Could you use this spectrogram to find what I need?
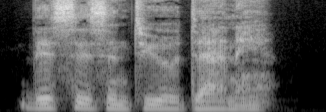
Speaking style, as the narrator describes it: Trace said quietly

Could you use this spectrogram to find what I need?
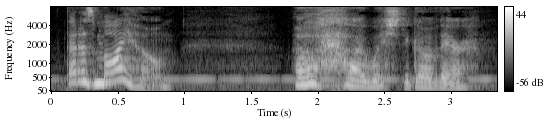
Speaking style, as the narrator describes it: Johannes returned breathlessly, trying to match the man's pace

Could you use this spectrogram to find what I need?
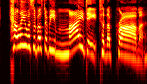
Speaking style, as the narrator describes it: Nora yelled

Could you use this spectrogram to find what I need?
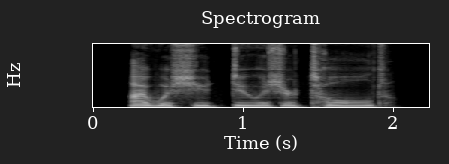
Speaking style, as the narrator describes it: he growls against my lips

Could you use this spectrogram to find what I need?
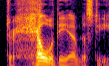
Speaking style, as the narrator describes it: said furiously

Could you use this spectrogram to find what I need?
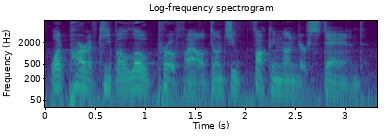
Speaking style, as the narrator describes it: Hookwolf growled

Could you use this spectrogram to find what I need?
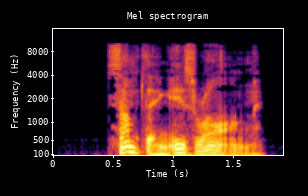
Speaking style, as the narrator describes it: Lee muttered darkly, if vaguely

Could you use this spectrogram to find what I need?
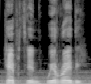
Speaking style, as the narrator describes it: said Potty Elsa in a thick Russian accent

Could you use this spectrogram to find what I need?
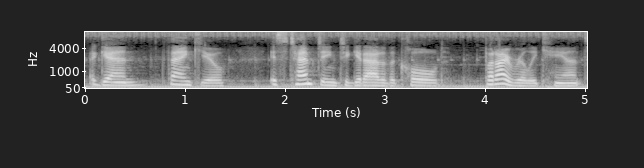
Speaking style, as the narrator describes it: She sighs and says

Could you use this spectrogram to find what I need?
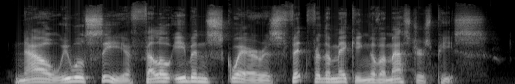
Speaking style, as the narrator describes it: he says

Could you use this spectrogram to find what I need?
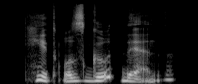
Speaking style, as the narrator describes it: Natasha asked with a chuckle

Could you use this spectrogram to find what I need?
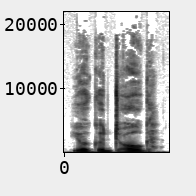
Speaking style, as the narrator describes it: Alf murmured

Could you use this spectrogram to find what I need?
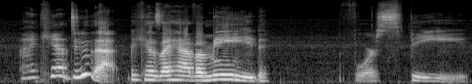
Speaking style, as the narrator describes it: I slowly smirked as the fire in my eyes glowed as brightly as the flames in my hand and said

